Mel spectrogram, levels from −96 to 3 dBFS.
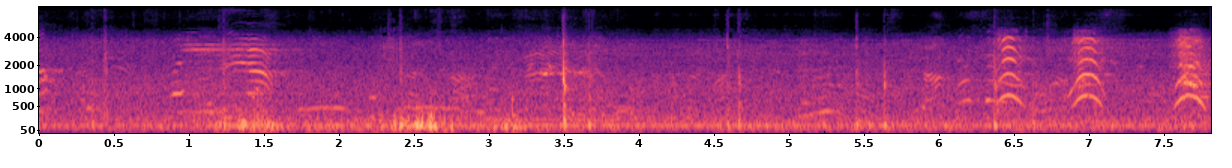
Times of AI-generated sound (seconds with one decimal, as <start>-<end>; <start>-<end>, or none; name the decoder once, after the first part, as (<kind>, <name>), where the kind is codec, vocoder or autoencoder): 3.9-5.9 (autoencoder, DAC-VAE); 7.0-7.8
